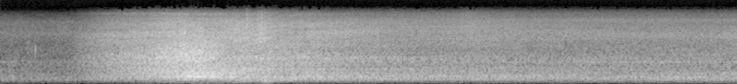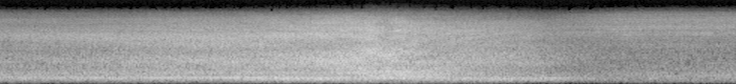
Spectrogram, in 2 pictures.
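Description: A motor vehicle's engine and tyre noise close by on the street, swelling about a second in, holding, and swelling again before fading near the end.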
